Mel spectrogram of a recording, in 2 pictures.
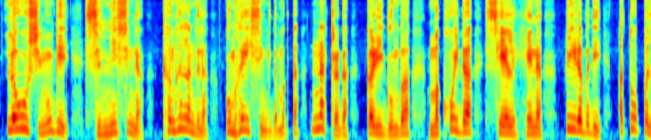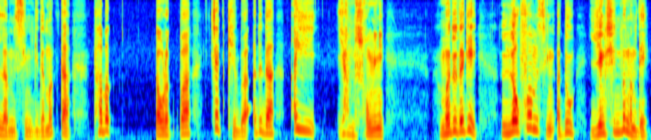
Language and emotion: Manipuri, angry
